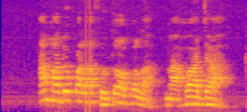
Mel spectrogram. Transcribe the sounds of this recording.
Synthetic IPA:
a˦ma˦dʊ˦kʷa˦la˦fo˨tɔ˦ɔ˦bʊ˦la̰˨na˨a˨ɦʊ˦a˦d͡ʒa˦˨

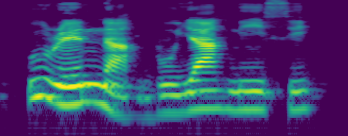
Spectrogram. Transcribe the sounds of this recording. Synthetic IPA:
u˦ɾe˨n̩˦na̰˨bʊ˨ja˦ni˦si˦

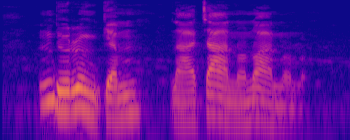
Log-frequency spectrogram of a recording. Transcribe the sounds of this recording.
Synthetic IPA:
n̩˦dʊ˨ɾu˦ŋ̩˨ke˨m̩˦ | na˨a˨t͡ʃa˦a˨nʊ˨nʊ˦a˨nʊ̰˨nʊ˨

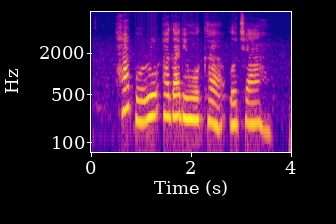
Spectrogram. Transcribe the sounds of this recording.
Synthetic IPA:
ha˦k͡pʊ˨ɾu˦a˦ɡa˦dɪ˦ŋʷo˦kʰa˦˨o˦t͡ʃa˦ɦʊ˨

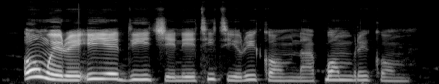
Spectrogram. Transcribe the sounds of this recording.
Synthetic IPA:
o˦ŋʷe˨ɾe˨ʔi˦ɦe˦di˦t͡ʃe˨ne˨ti˦ti˨ɾi˦kɔ˨m̩˦na˨k͡pɔ˦m̩˦ɾɪ˦kɔ˨m̩˦

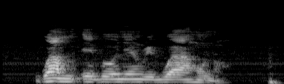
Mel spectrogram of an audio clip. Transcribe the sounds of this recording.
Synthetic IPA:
ɡʷa˦m̩˦e˦bo˦ɲe˦n̩˦ɾi˦ɡ͡bu˦a˦ɦʊ˨nɔ˨

